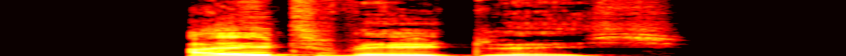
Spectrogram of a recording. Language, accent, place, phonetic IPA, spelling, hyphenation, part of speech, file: German, Germany, Berlin, [ˈaltˌvɛltlɪç], altweltlich, alt‧welt‧lich, adjective, De-altweltlich.ogg
- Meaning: old-world, Old World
